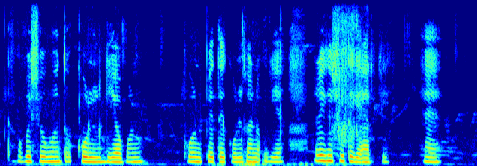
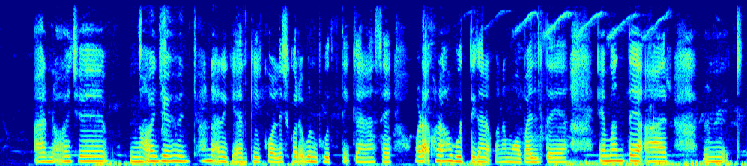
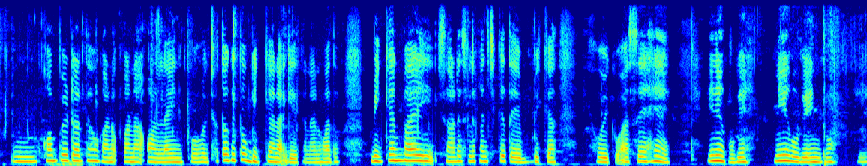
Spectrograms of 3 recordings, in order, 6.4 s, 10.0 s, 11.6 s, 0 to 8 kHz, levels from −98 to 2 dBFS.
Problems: background sounds at intervals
